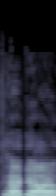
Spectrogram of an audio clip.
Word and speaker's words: Haggai: It's spelled like Haggai of the Bible, but it's, I think he pronounces Haggai.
